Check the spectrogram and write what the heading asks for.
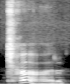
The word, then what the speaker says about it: kör: Men observera att K och Ö kan bli kör. De här personerna sjunger i en kör.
